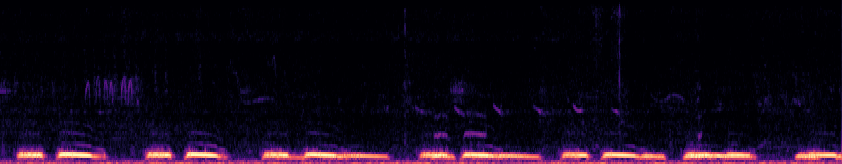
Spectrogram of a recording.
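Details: Spotted dove calling in the wild while being lured with a decoy. Rich, low coos run in quick clusters, some notes drawn out and sliding down, with a quiet background.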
